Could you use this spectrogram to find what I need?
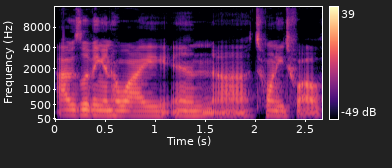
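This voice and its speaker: A woman's very deep, low voice in an American accent, with monotone, flat intonation. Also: very clean recording, silent background. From US Midwest, southern Missouri. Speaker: career coach. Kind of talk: casual interview conversation.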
